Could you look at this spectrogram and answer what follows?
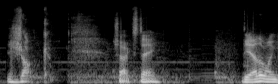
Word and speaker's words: Jacques: Jacques Jacques.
